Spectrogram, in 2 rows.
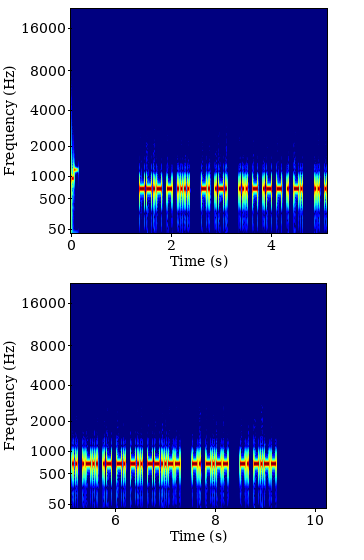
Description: Morse code, heard as a keyed tone, about 36 wpm, 700 Hz. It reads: QTH NR STATEN ISLAND, NY NY
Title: Practice QSO - Exchange 1 - Beginning - 35wpm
